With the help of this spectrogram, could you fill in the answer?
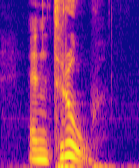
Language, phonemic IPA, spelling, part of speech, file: Swedish, /truː/, tro, noun / verb, Sv-tro.ogg
- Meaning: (noun) 1. belief (that something is true or real (without being perfectly certain)) 2. belief, faith, trust (thinking that someone is reliable or telling the truth)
